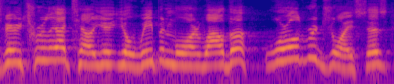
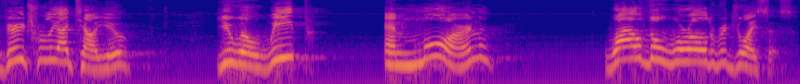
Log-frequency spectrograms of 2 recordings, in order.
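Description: First: Said in the usual way. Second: "weep" and "mourn" each lifted and stretched, slow; slow solemn reading. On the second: Shown as a demonstration. Pastor reading Jesus' words to the congregation, slow and solemn. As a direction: read it slowly, weighing every word. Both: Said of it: "look at it again".

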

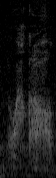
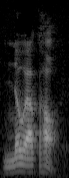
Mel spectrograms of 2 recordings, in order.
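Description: First: "No alcohol" whispered under the breath; whispered aside. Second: Said in the usual way. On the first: Real, not acted. Repeats the warning, then whispers it.

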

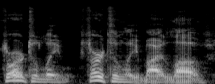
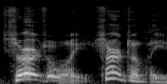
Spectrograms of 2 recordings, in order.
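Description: First: Put-on old husband answering through food; eating old man. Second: Put-on high old-wife voice, falling on each word; high, dismissive wifely reply; eating old wife. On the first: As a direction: agree as the old man, mouth busy. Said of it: "returned the old man". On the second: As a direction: agree high-voiced between handfuls. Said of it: "she replied, helping herself to another handful". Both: A narrator's reading.

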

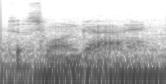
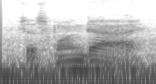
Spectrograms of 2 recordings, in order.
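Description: First: Just one guy, said much lower and darker; a low, brooding echo of the line; low ominous repeat. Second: Said in the usual way. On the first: Acted.

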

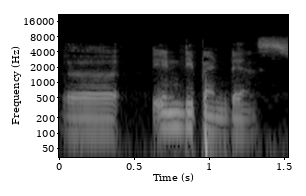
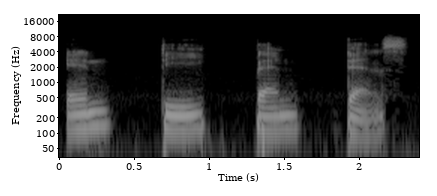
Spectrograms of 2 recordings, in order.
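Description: First: Said in the usual way. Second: Very slow, Independence stretched out sound by sound; one by one. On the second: Shown as a demonstration. Teacher to stammerers: Independence very slow, piece by piece. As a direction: tap out Independence slowly, one piece per finger. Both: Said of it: "talk one by one letter of the word like that".

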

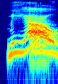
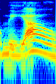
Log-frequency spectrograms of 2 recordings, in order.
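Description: First: Much higher, louder cat meow. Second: Higher, louder meow dropping at the end; falling meow. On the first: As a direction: yowl like a cat playing monster. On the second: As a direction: let the second meow fall away. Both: Acted. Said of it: "Mabel cried".

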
